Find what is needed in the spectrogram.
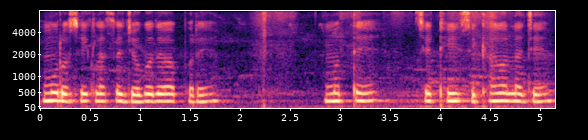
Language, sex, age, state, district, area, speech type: Odia, female, 18-30, Odisha, Mayurbhanj, rural, spontaneous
